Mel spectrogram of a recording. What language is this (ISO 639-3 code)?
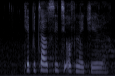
nbl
